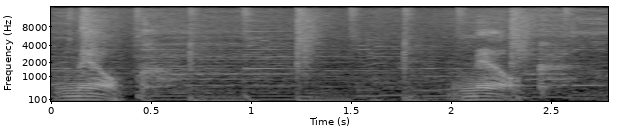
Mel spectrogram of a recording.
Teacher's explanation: In a dark lateral, the dark lateral usually start when the L is appear behind the consonants or other type of consonants, such as milk, milk. So usually in dark lateral, the enunciation of the L doesn't pronounce very clearly and it's very different from the light lateral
